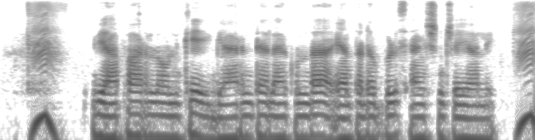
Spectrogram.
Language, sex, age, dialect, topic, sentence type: Telugu, male, 18-24, Utterandhra, banking, question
